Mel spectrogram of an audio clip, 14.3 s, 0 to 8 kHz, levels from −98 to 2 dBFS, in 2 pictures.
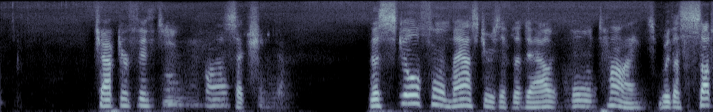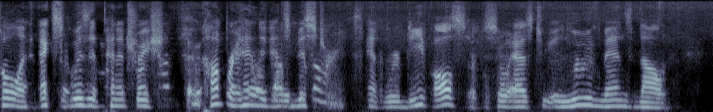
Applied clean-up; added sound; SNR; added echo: neural mask model Resemble Enhance denoiser.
